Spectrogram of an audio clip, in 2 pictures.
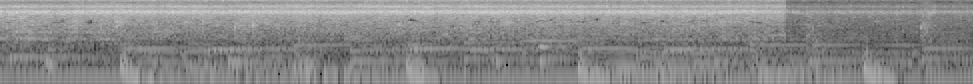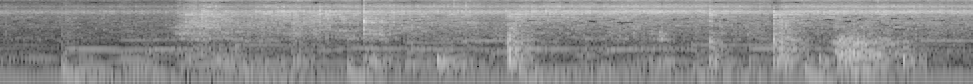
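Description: Chili, garlic and coriander paste sizzling in hot mustard oil in an aluminium kadhai, with a steel spoon scraping and clicking against the pan as it is stirred. The sizzle drops away for about two seconds midway, then picks up again.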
